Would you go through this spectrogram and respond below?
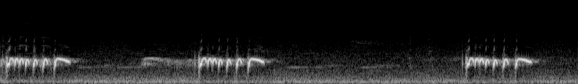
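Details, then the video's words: Zebra dove song that provokes rival doves to reply: three loud phrases of rapid bubbling staccato coos, each under a second, spaced about two to three seconds apart, faint doves between them. "Si Paling Bikin Emosi Lawan Perkutut Manapun Langsung Nyaut Setiap Dengar Bunyinya"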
